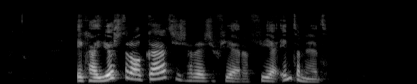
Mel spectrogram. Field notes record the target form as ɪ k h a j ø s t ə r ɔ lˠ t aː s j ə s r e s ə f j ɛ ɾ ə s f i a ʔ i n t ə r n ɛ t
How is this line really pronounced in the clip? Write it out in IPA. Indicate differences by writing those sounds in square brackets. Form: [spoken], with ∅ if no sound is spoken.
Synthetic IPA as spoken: ɪ k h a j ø s t ə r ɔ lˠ [k] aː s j ə s r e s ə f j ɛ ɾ ə [∅] f i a ʔ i n t ə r n ɛ t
